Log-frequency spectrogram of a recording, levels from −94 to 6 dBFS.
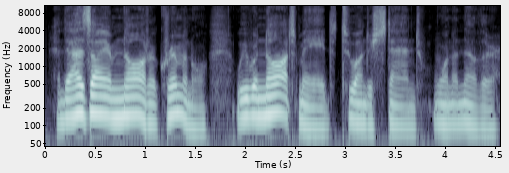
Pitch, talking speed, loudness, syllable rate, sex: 125 Hz, 200 wpm, -18 LUFS, 5.8 syllables/s, male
